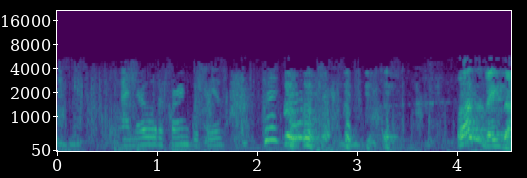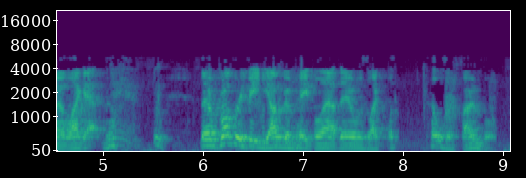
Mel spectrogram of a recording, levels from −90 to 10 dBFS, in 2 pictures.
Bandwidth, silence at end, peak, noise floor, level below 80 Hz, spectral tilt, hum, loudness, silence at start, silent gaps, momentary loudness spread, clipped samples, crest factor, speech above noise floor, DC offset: 5.8 kHz; 0.15 s; -10 dBFS; -46 dBFS; -56 dBFS; -9 dB/octave; none; -26 LUFS; 0 s; none; 17 LU; under 0.1%; 16 dB; 19 dB; under 0.1%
